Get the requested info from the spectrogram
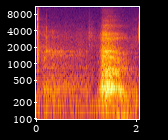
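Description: Near silence with a brief click at the start. About a second and a half in comes a man's short in-breath close to the microphone, taken before speaking again.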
